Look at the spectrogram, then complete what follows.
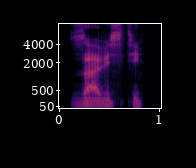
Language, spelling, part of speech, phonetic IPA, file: Russian, зависти, noun, [ˈzavʲɪsʲtʲɪ], Ru-зависти.ogg
- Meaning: inflection of за́висть (závistʹ): 1. genitive/dative/prepositional singular 2. nominative/accusative plural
